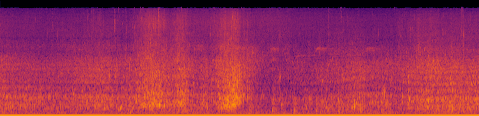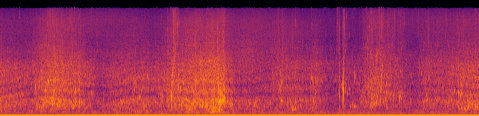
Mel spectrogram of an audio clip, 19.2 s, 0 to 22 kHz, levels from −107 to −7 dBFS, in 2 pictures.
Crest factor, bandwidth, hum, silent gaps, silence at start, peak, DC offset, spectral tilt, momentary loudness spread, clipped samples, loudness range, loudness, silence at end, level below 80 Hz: 22 dB; 17 kHz; none; none; 0 s; -16 dBFS; 3%; -3 dB/octave; 11 LU; under 0.1%; 6 LU; -37 LUFS; 0 s; -62 dBFS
